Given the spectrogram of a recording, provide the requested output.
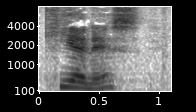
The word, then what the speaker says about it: quiénes: And we talked about a diphthong before as well. ¿Quién? It's just like one syllable. That IE glides. ¿Quién? ¿Quiénes? ¿Quién? ¿Quiénes? ¿Quiénes has two syllables? ¿Quién? One. ¿Quiénes? Two. All right, let's look at our noun and pronouns.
